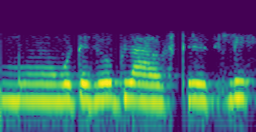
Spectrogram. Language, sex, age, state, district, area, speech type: Odia, female, 18-30, Odisha, Nayagarh, rural, conversation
